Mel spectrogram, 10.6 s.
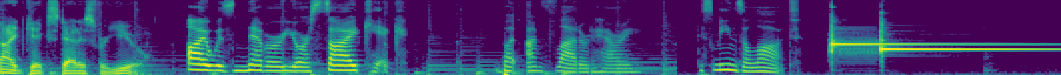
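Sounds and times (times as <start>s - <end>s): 
speech: 0.0s - 4.1s, 5.0s - 8.0s
doorbell chiming: 8.3s - 10.5s.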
